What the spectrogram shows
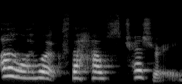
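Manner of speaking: put-on high British accent. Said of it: "she had a British accent".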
